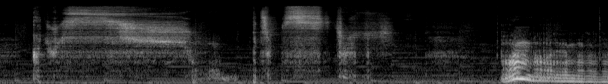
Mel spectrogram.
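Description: A falling, hissing whoosh as the toy hauler's ramp is lowered, then a loud, engine-like roar about five seconds in that drops in pitch and settles into a low steady drone: a mouth-made monster-truck engine sound as the toy truck starts to roll off.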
